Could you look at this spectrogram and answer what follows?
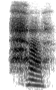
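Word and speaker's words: ح: you say ha ha and I have that air present because that's one of the characteristics of the little hat so it's very important that you get that air present in the pronunciation of the letter ha so ha ha ok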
